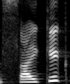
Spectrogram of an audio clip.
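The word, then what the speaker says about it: psychic: यहाँ भी PS है, इसे हम बोलते हैं साइकिक।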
